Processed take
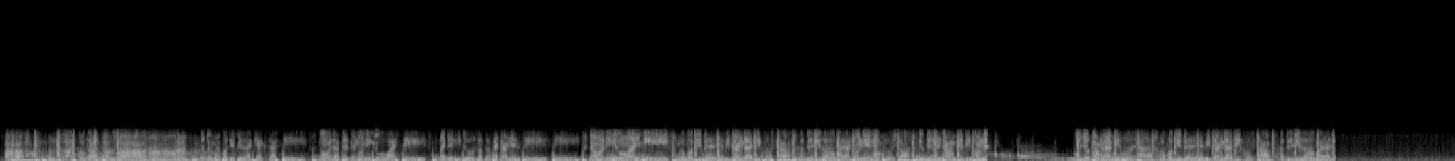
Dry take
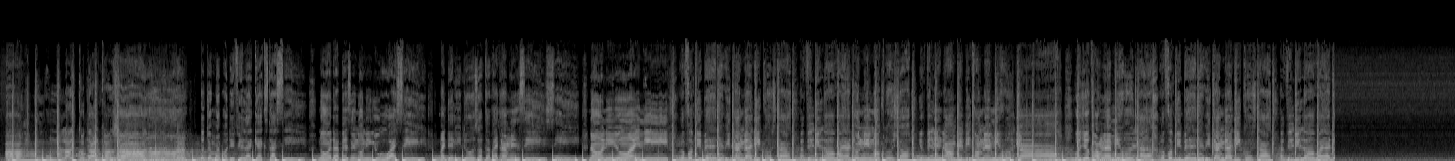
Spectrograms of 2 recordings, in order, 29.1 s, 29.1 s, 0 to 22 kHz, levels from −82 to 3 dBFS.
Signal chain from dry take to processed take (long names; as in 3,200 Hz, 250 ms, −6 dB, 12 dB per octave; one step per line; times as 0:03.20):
0:19.72–0:21.46: resonant band-pass 1,100 Hz → 380 Hz, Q 5.8
linear-prediction vocoder at 8 kHz whisper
